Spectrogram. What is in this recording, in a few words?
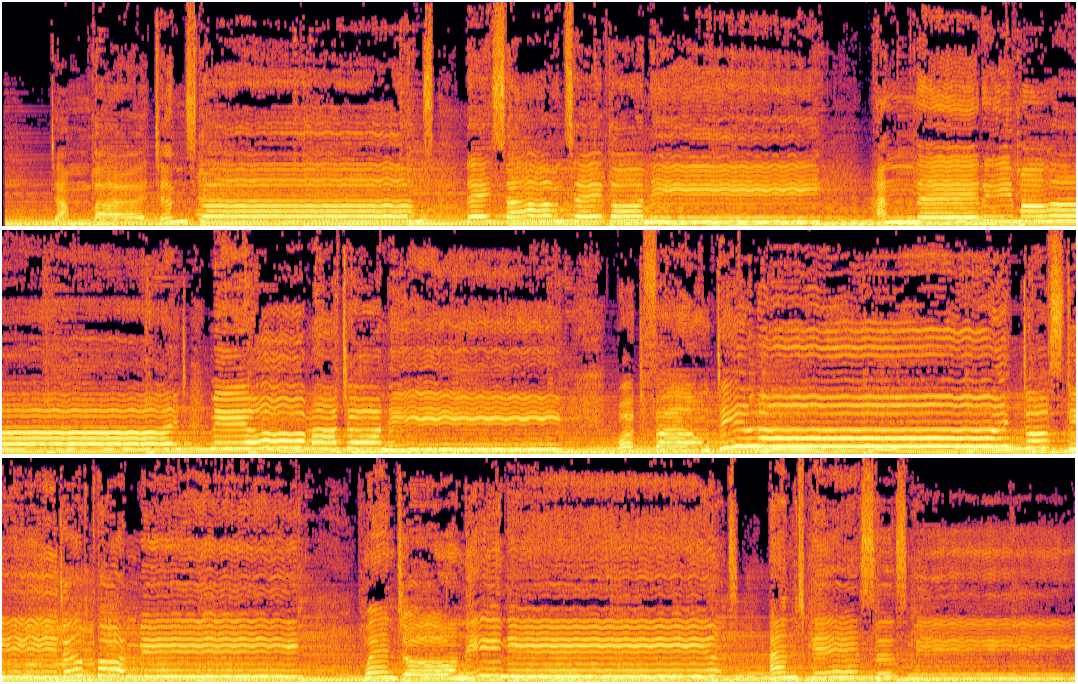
Drums; Dumbarton's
